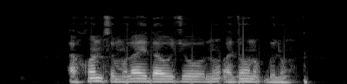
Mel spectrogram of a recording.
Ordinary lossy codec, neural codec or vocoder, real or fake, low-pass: MP3, 48 kbps; none; real; 9.9 kHz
